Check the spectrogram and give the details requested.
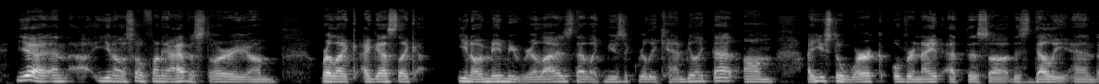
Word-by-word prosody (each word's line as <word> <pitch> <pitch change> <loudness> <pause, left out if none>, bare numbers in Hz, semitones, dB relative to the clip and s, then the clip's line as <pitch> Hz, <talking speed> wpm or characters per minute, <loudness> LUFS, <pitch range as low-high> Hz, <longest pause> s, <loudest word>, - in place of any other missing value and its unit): Yeah, 185 -8 +7
and, 140 0 -3
uh, - - -9
you 150 0 -1
know, 135 -2 -1
so 130 +2 -3
funny, 135 0 -2
I 125 - 0
have 150 +1 +4
a - - -6
story, 120 -1 -1
um, 110 +1 -4 0.4
where, 135 - +7
like, 130 -1 +3
I 130 - +2
guess, 130 +1 +2
like, 130 -2 -1
uh, - - -13 0.3
you 145 -1 +1
know, 125 -2 +2
it - - -1
made 135 +1 +1
me 130 -2 -1
realize 125 +4 -1
that, 120 0 -1
like, 110 -1 -8
music 120 +1 -7
really 120 -2 -4
can 110 +2 -9
be 140 - -2
like 140 0 -4
that. 160 -4 -1
Um, 125 -1 -4 0.3
I - - -2
used 155 +3 -1
to 140 - +3
work 125 +3 +3
overnight 125 0 0
at 110 - -6
this, 115 -3 -4
uh, 110 -1 0
this 110 -2 -8
deli, 115 -2 +1
and 110 0 -7
125 Hz, 240 wpm, -23 LUFS, 115-135 Hz, 0.4 s, Yeah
